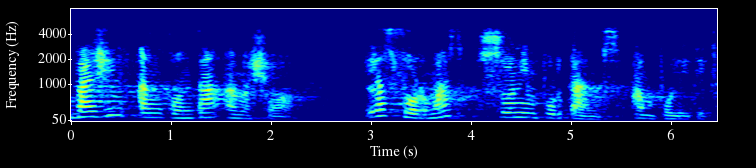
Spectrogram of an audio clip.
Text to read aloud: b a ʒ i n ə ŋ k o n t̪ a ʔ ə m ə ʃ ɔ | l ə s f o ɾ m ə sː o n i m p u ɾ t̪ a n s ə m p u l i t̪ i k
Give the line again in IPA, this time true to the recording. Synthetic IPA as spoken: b a ʒ i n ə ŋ k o n t̪ a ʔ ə m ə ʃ ɔ | l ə s f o ɾ m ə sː o n i m p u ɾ t̪ a n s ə m p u l i t̪ i k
